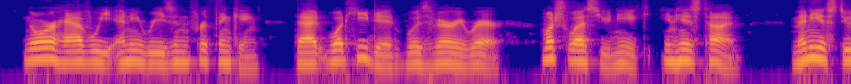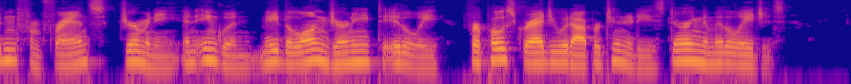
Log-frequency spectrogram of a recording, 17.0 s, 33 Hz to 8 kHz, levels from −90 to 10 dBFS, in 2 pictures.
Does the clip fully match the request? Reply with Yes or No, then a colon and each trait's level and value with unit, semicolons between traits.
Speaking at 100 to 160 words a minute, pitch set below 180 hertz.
Yes: average, 150 wpm; low, 135 Hz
